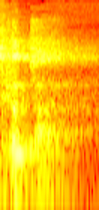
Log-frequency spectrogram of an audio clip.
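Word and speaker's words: Cotai: I pronounce it Kotai.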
